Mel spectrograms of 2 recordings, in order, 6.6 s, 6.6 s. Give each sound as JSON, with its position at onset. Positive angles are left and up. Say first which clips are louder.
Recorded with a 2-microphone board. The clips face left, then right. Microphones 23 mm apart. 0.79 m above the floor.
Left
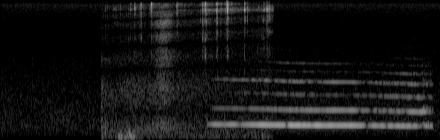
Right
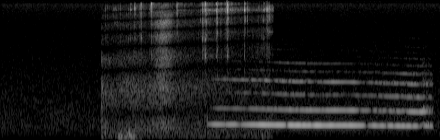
{"t": 1.5, "sound": "keys jangling", "louder": "right 4 dB", "side_deg": -35}
{"t": 3.1, "sound": "a clunk", "louder": "right 1 dB", "side_deg": -15}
